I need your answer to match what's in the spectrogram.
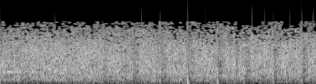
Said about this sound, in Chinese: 鼓掌。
